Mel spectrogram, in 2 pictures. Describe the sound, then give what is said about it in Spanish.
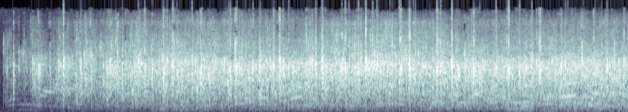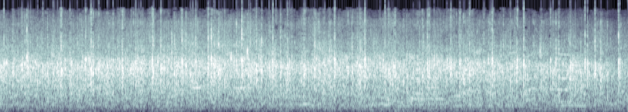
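Sustained audience applause at a live comedy stage performance, a loud, dense, even roar of clapping that rises quickly and holds steady for about twelve seconds. “Hasta me aplaude.”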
